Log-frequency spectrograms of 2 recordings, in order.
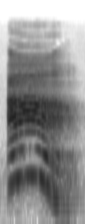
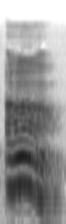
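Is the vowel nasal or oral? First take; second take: oral; nasal. First: The vowel is open with air through the mouth. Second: The vowel is nasal with air through the nose. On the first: "Quando a gente abre bem a nossa boca e deixa o ar sair" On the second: "Se a voz sair pelo nariz, meio nasal"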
